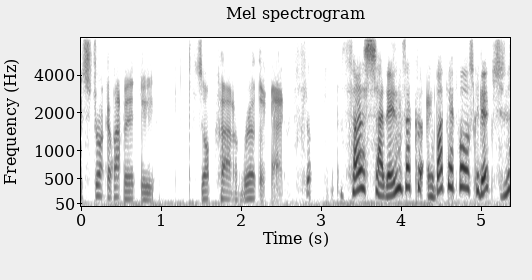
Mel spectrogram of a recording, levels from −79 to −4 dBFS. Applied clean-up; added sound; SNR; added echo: neural diffusion model UNIVERSE++.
